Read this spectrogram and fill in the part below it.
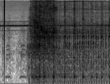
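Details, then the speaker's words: Kawasaki Ninja two-stroke motorcycle engine just after starting, with a rough idle; a quick rattling "kemletek" knock is heard when throttled, attributed to the piston: piston slap. "Nah itu pas di gas pas di gas itu terdengar ada bunyi ter gitu ya ter Nah itu memang di bagian piston ya"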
